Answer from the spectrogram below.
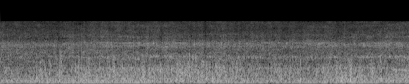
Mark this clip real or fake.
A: fake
